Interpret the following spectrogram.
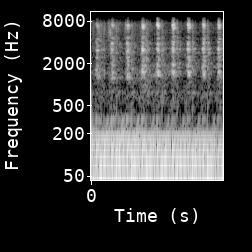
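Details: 1989 Mazda B2200 4-cylinder 5-speed manual pickup that smokes a lot, idling while still a little cold: a loud, low tractor-like idle with sharp puffs about seven a second from exhaust escaping through a hole in the pipe.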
